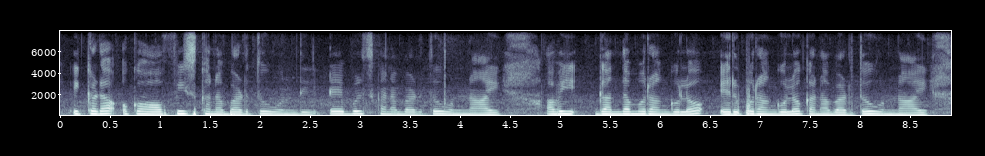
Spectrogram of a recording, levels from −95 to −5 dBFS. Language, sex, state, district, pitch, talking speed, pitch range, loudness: Telugu, female, Telangana, Hyderabad, 210 Hz, 100 wpm, 195-225 Hz, -15 LUFS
